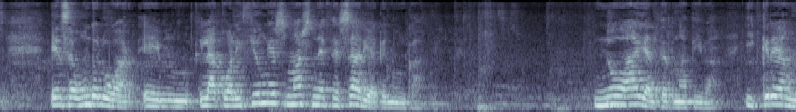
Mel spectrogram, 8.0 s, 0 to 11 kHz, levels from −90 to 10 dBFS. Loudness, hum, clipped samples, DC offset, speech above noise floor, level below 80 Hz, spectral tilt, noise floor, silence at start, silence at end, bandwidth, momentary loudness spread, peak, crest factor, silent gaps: -13 LUFS; none; under 0.1%; under 0.1%; 26 dB; -58 dBFS; -5.5 dB/octave; -38 dBFS; 0 s; 0 s; 10.5 kHz; 19 LU; 0 dBFS; 14 dB; none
